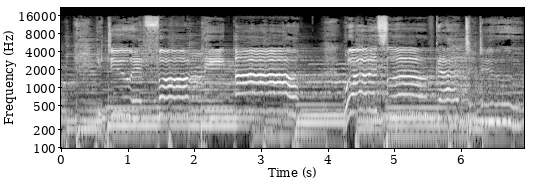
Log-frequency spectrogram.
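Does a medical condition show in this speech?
No.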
